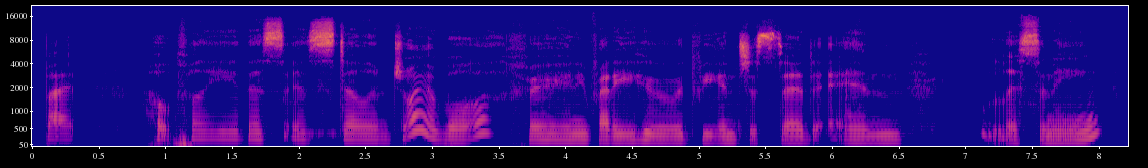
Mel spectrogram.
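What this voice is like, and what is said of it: Rough, unwell-sounding voice. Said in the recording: “I'm also not feeling super well. So my voice is a little fucked up right now”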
